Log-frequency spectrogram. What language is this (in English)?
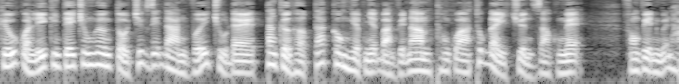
Vietnamese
